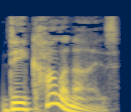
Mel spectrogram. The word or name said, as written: decolonize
